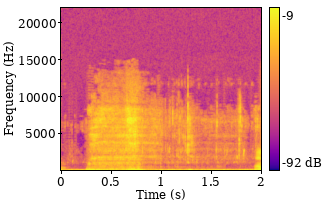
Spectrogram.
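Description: Sea water sloshing and splashing around a camera held at the sea surface, with a low rumble of waves and wind on the microphone; the loudest rush of splashing comes in the first second.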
